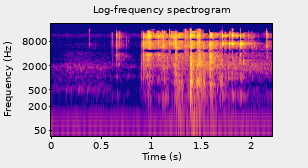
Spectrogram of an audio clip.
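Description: Small rusted metal charms clinking against a glass jar and each other as they are worked out of its mouth. A quick run of bright, jingly clinks starts about a second in.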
